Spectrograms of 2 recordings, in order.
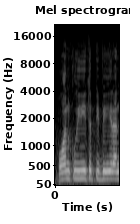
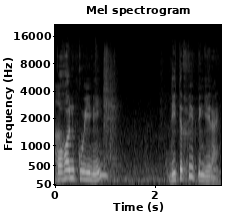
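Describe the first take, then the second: First: The line is read straight through without a pause. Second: There is a brief pause in the middle. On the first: The speaker calls it wrong. "kadang-kadang kita tak biasa dengar pantun tau. Kita baca macam ni" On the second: The speaker calls it right. "kena berhenti di tengah-tengah ni. Ha, dia kena berhenti seketika"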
